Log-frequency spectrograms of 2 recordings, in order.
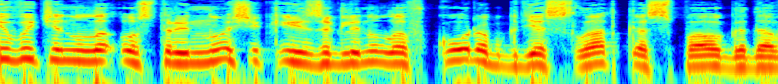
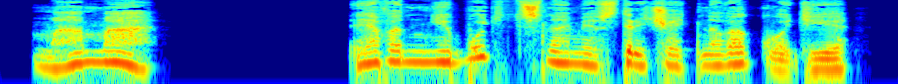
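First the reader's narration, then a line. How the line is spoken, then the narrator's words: Soft whisper, young girl. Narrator (Russian): тихо прошептала старшая сестричка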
